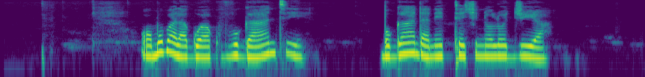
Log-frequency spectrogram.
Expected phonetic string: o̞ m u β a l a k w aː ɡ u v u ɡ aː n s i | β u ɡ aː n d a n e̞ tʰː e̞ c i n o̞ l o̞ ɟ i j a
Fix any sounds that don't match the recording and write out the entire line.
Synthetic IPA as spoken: o̞ m u β a l a ɡ w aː k u v u ɡ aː n t i | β u ɡ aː n d a n e̞ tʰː e̞ c i n o̞ l o̞ ɟ i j a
